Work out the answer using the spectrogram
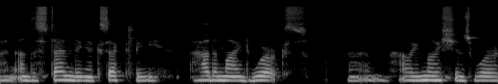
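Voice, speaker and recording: Soft-spoken and flat, a woman speaks in a monotone at medium pitch with a dark, mellow tone. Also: fairly slow pace. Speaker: meditation and personal growth teacher. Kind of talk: livestream teaching talk. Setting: livestream. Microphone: quiet built-in mic, new mic not yet arrived.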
